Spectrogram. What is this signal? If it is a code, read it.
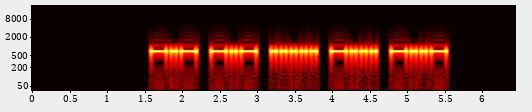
Morse code, heard as a keyed tone, about 18 wpm, 700 Hz. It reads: KK5BX
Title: Speed Racing - USA Call Signs 15wpm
